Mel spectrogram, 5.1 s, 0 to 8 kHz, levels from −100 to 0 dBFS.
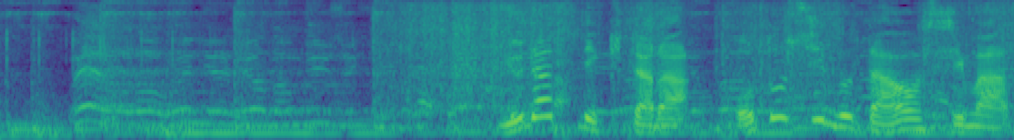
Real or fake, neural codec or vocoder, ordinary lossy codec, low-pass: real; none; none; none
